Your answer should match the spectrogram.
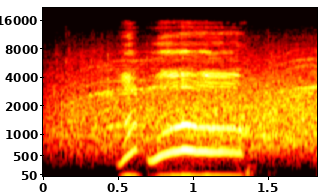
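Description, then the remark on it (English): A steady wash of crowd applause, played as a sound effect, fills the whole clip, with a rising whoop or cheer cutting through it in the middle before the clapping carries on. “Which one is the clapping one?”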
